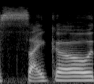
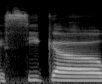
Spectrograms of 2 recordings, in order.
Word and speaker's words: Cyco: to you oh yeah just like they can't get the psycho they'll just say siko or kai ko or ki whatever they just can't pronounce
